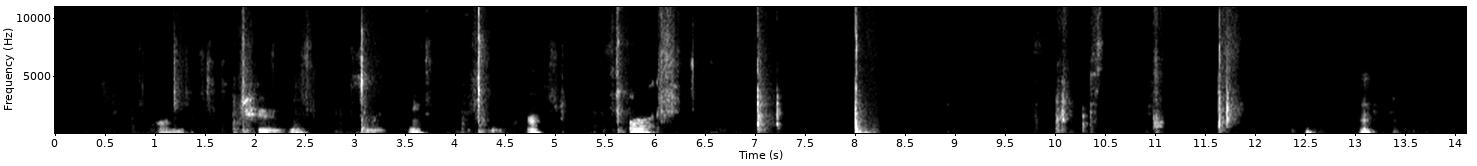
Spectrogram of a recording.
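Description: Small stones click on a cloth as a hand places them.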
